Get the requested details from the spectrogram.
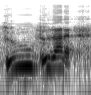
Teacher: the normal pronunciation of an S in German is like a Z sound. Z.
